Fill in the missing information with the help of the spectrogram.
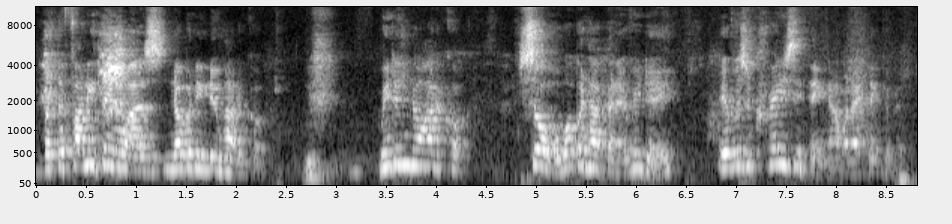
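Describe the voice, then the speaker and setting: A fairly high-voiced older woman, in her seventies, sharing stories with a small gathering. She talks in a chatty way, laughs easily and acts out the lines of the people in her tales. The sound is roomy, with echo off the walls. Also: lively intonation, fairly quick, slight background noise. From Canada. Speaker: guest speaker. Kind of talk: anecdotal storytelling to a small group. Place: room with a small live audience. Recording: echoey room.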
